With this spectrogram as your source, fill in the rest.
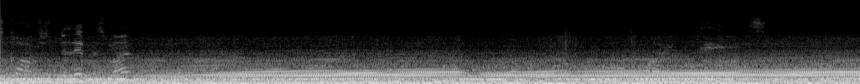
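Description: A BMW M2 Competition accelerates hard, its engine note climbing in a steady loud rising drone from inside the car, with a voice speaking briefly near the start.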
